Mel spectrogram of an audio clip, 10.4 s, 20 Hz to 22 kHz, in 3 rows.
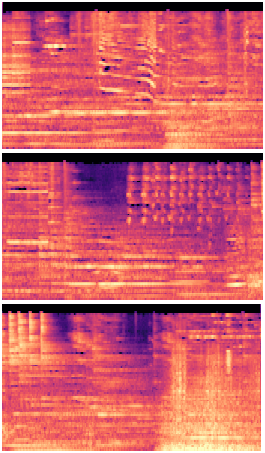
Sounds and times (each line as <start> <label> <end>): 0.0 waterphone 9.0
0.0 cello 10.4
